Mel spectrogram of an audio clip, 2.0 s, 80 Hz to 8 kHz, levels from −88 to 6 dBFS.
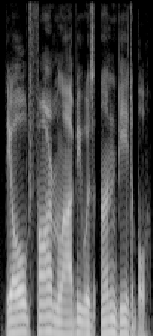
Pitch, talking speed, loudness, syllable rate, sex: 105 Hz, 175 wpm, -15 LUFS, 5.6 syllables/s, male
